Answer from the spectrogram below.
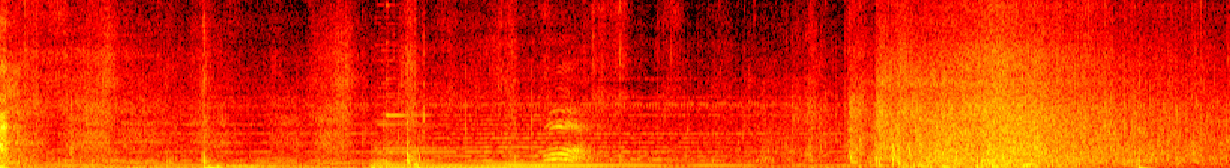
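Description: Cold-looking water waves wash and churn before a swim, growing into a louder, steady surf-like rush in the second half, with a low humming tone underneath earlier on.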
